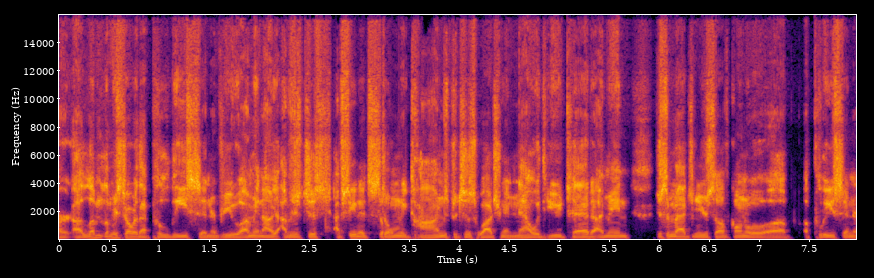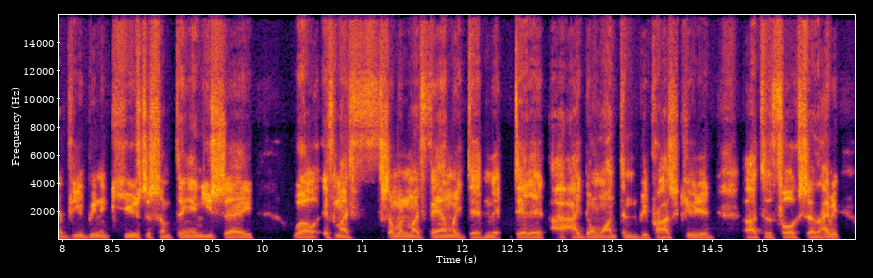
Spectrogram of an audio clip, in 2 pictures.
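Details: Adult man speaking; normal voice.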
